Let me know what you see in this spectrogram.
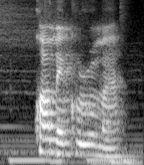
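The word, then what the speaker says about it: Kwame Nkrumah: leader named Kwame Kwame y'all know I can't pronounce some of these names Kwame and Caruso how do you say his name Kwame kuruma thank you what she said we were taken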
